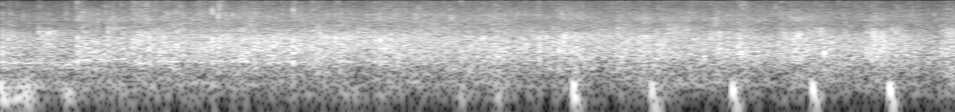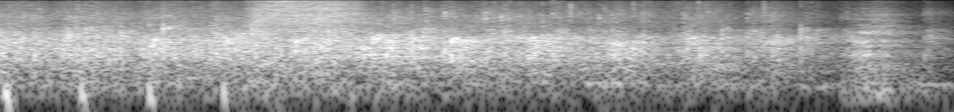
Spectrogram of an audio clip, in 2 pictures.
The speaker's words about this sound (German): Hast du es wahrgenommen, Papa? Du hast mehr Applaus gekriegt wie alle anderen zusammen.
